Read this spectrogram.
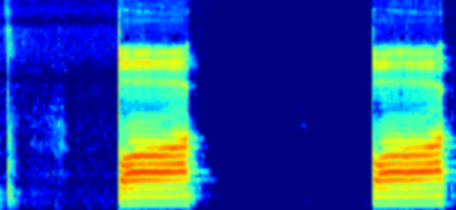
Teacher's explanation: طا کو پڑھتے وقت زبان کی نوک کو اوپر کے سامنے والے دو دانتوں کی جڑ سے ملائیں گے۔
